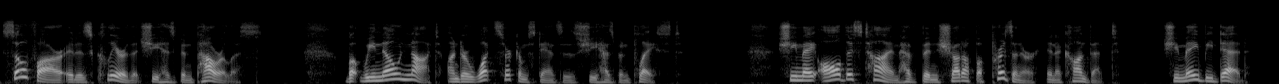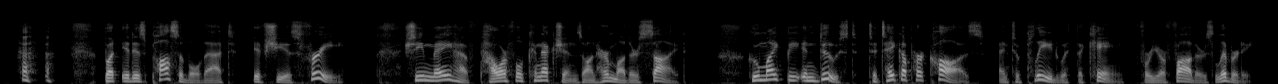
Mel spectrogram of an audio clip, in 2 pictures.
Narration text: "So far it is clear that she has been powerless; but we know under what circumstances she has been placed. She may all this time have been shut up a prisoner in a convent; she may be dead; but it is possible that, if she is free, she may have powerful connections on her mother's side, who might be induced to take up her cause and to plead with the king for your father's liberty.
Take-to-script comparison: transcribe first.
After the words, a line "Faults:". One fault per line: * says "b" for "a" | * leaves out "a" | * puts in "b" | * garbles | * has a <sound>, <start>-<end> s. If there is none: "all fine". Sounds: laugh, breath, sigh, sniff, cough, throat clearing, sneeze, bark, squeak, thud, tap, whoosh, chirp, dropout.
"So far it is clear that she has been powerless; but we know not under what circumstances she has been placed. She may all this time have been shut up a prisoner in a convent; she may be dead; but it is possible that, if she is free, she may have powerful connections on her mother's side, who might be induced to take up her cause and to plead with the king for your father's liberty.
Faults:
* puts in "not"
* has a laugh, 13.0-13.4 s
